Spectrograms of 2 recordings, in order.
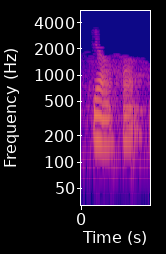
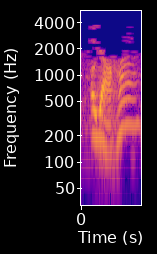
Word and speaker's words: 亚哈: How do you say his name in Chinese? – Yaha. – Yaba. – Yaha. – Yaba. Yaba. – Yaha. – Oh, Yaha. – Yaha. – English is Ahab.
